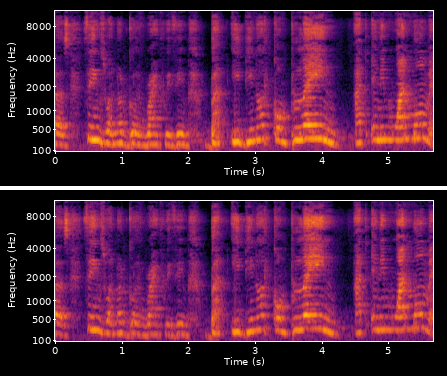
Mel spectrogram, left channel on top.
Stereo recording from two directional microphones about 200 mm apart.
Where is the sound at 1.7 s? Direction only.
10° right (ahead or behind).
